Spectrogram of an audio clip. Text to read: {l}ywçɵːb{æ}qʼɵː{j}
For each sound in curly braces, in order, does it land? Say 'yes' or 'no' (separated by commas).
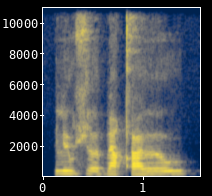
yes, yes, no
